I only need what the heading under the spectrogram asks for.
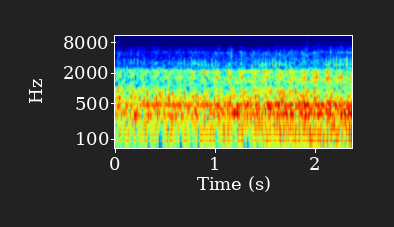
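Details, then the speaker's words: Timken OK load test bearing running in Amsoil 10W-30 synthetic oil under light load before weights are added: even mid-pitched hum and steady whirring, started noisy then quieting down, no squeal or grinding; running smoothly. "as you hear it started off noisy now it's quieting down"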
